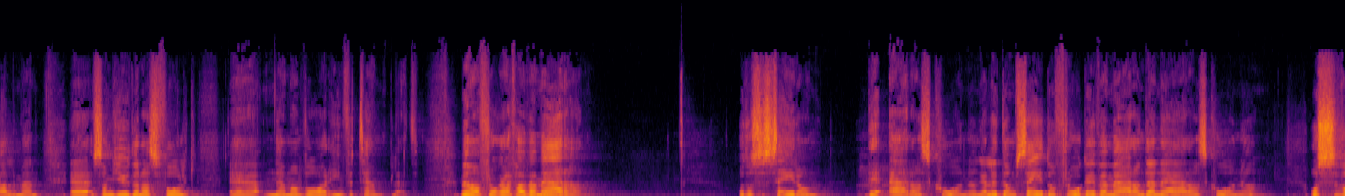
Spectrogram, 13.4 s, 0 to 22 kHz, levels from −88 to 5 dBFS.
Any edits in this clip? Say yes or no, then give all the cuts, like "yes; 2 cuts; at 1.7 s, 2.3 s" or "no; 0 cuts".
yes; 1 cut; at 0.9 s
